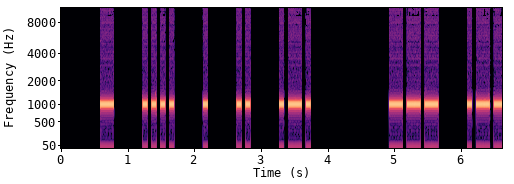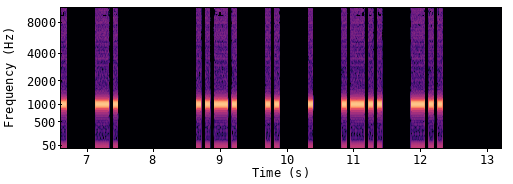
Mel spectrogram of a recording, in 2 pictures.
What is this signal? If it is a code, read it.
Morse code, heard as a keyed tone, about 18 wpm, spaced as for 12 wpm, 1000 Hz. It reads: THEIR OWN FIELD
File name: qotdfiles / 12wpm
